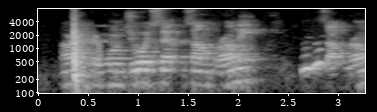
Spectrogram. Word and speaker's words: Zongrone: Zongrone That's the correct way to say it. Zongrone. Americans say it Zongrone, Italians say Zongrone.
